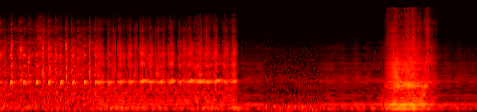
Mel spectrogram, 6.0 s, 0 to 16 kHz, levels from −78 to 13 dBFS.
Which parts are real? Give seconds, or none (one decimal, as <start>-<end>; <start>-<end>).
0.0-1.2; 3.3-4.0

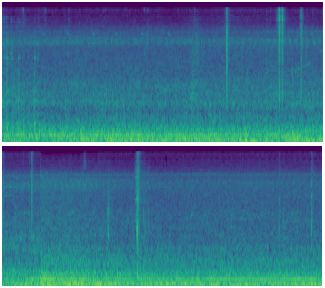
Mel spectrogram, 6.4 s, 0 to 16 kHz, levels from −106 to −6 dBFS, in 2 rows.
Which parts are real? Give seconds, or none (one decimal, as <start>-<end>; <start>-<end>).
1.6-2.1; 2.8-6.4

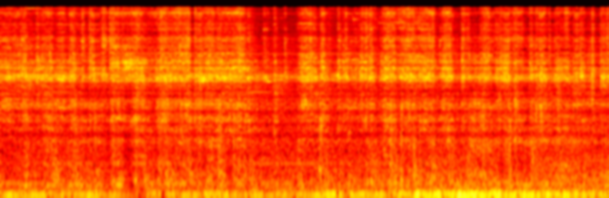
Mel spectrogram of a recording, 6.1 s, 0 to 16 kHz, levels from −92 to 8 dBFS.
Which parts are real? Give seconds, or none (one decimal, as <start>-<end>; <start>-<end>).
0.0-0.8; 2.2-4.7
